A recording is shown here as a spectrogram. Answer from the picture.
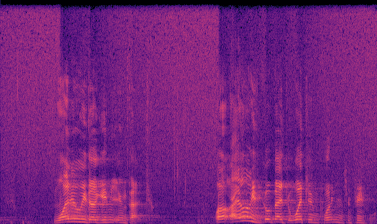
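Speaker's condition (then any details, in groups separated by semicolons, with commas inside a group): Cerebral palsy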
